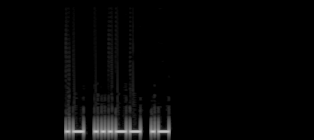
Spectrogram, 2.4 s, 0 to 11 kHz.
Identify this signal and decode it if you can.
Morse code, heard as a keyed tone, about 44 wpm, 700 Hz. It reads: A3A
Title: Common Cut Numbers - 3-Digit 45wpm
